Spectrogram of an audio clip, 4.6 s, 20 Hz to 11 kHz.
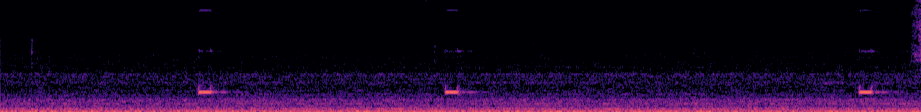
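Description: Three short, faint electronic beeps from an oven control panel set to 350 degrees, evenly spaced about a second and a half apart over a steady low hum.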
